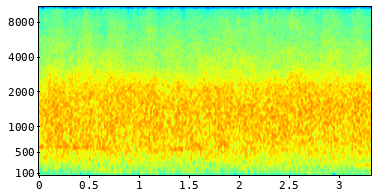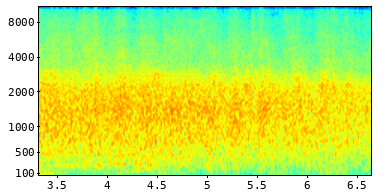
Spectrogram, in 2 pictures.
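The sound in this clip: A Fairbanks audience gives warm applause to welcome a guest speaker, a dense and steady wash of clapping that keeps an even level from start to finish.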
